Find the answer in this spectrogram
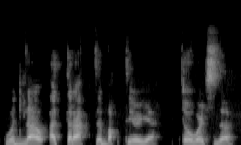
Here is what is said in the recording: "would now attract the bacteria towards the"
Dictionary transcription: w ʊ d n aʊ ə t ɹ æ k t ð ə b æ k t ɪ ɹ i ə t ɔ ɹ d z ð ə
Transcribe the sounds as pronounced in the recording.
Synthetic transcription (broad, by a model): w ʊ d n aʊ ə t ɹ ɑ k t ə b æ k t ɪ ɹ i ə t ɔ w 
